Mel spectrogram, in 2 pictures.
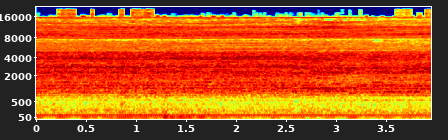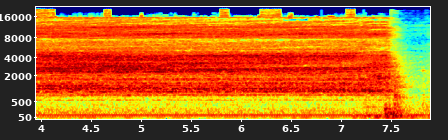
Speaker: So, tool change looks nice and smooth. We'll try again, full speed.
